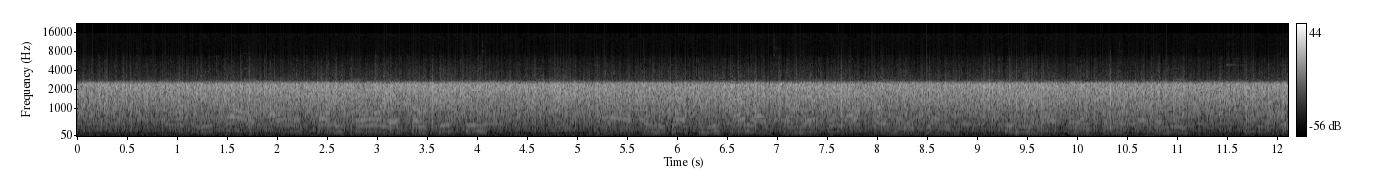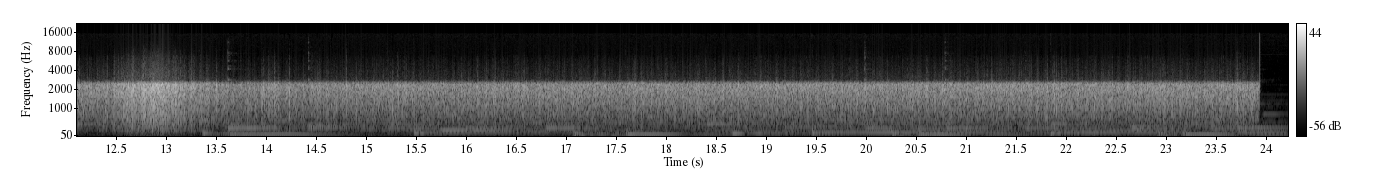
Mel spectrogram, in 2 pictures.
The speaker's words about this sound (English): Well, I hope you've enjoyed listening to some of the linear satellites today.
